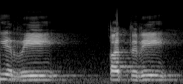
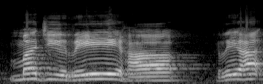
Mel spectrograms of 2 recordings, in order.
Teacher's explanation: ری کو رے سے جھکا دیا آپ نے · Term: امالہ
